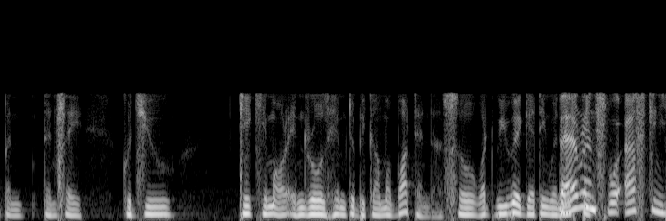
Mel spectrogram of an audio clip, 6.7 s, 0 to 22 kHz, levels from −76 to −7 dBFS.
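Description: Speech throughout shows aliasing: sibilants sound gritty and metallic, with energy folded back below the 4 kHz band edge at roughly 20 dB under the signal, pointing to unfiltered downsampling to about 8 kHz.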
